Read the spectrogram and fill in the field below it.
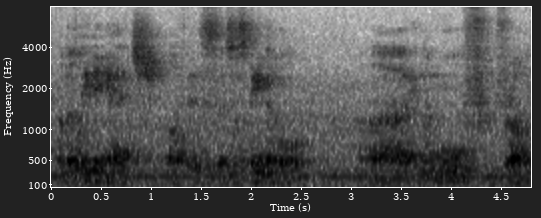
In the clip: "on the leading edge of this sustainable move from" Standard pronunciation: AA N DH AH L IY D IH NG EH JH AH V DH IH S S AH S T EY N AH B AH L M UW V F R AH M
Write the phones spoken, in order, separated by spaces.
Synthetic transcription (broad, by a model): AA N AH L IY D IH NG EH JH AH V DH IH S S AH S T EY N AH B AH N M UW V F R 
